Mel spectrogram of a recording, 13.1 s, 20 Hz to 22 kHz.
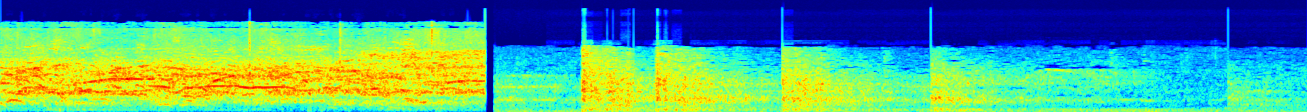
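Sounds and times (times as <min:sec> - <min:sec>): crowd voices: 0:00.0 - 0:05.8, 0:09.8 - 0:13.0
loud echoing bangs: 0:05.7 - 0:11.1.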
